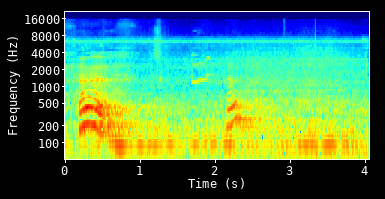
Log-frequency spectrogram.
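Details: Pet cat giving two short meows, the first rising then falling in pitch, the second briefer and quieter about two seconds later, with low background hum and faint room noise.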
